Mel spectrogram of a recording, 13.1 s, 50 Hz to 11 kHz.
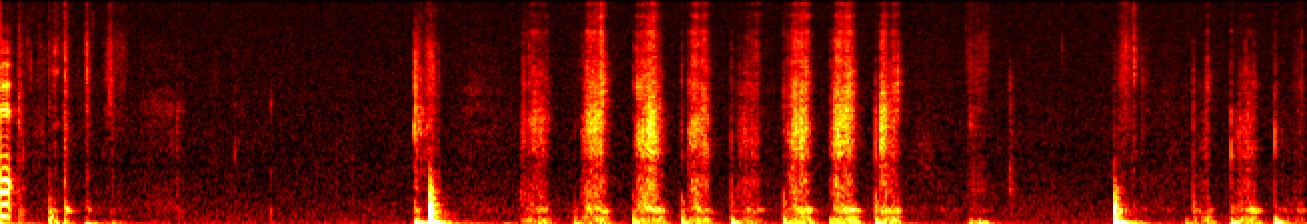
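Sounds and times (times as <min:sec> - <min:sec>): knife scraping butter on toast: 0:05.2 - 0:09.0, 0:11.9 - 0:13.0.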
